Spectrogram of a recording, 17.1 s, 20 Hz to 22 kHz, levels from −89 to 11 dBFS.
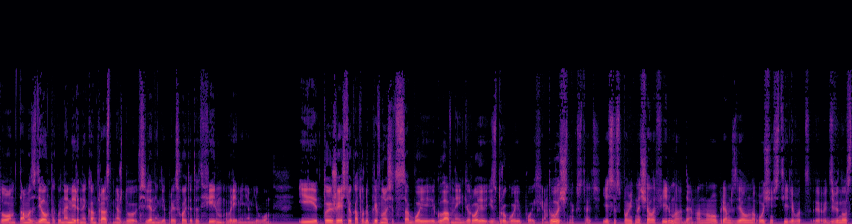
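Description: From start to finish there's a mains hum sitting under the speech, a steady 50 Hz drone with a few low harmonics, roughly 20 dB below the talker. It sounds like a ground loop or a nearby transformer bleeding the power line into the signal chain.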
